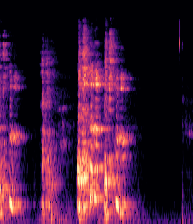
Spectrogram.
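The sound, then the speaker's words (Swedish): A small boy coughs several times in quick, harsh bursts, followed by a brief pause and a faint click at the end. “Det är min lilla hostande son här.”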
